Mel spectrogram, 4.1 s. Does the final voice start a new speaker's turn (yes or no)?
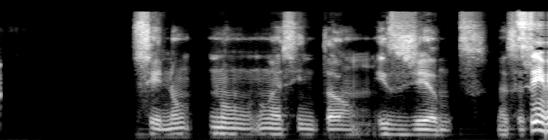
yes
